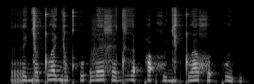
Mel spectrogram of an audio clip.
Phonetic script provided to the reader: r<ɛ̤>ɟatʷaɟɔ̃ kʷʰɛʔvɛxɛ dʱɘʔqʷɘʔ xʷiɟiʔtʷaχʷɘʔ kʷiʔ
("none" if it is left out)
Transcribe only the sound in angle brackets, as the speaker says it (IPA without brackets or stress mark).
ɛ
